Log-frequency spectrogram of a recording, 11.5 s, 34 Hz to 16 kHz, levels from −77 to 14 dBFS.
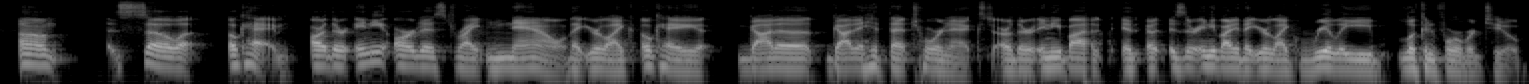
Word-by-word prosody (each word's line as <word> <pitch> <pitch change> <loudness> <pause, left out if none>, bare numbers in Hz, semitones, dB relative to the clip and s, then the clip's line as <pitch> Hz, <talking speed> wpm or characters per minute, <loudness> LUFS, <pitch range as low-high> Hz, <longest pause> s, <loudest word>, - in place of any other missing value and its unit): Um, 155 +4 +3 0.4
uh, - - -9
so, 125 -8 +2 0.3
okay. 145 +2 0
Are 140 -1 +6
there 135 -1 +1
any 170 +3 0
artists 130 -2 -1
right 115 -3 -1
now 115 +1 +1
that 110 - -1
you're 115 0 0
like, 100 -2 0
"Okay, 105 -8 +1 0.3
gotta 115 0 +3
gotta 110 +1 +2
hit 135 +1 -6
that 110 0 +1
tour 110 -5 -2
next." 80 -4 -5
Are 105 - +1
there 105 0 0
anybod 120 -3 +1 0.2
eh 110 - +1
uh, 115 - +1
is 120 - -2
there 120 - -1
anybody 120 -3 +4
that 110 -2 +1
you're, 115 +1 0
like, 100 -1 0
really 105 -3 +1
looking 110 -3 0
forward 95 -5 -4
to? - - -9
115 Hz, 185 wpm, -27 LUFS, 105-130 Hz, 0.4 s, Are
